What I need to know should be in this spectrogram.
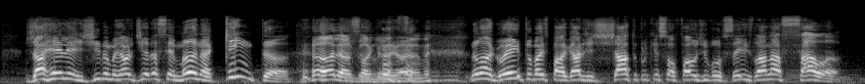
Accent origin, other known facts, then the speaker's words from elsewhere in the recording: Varjota, Ceará, Brazil; Sou da cidade de Varjota.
